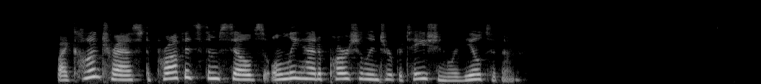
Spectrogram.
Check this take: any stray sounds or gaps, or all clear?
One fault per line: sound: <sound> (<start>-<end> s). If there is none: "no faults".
no faults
